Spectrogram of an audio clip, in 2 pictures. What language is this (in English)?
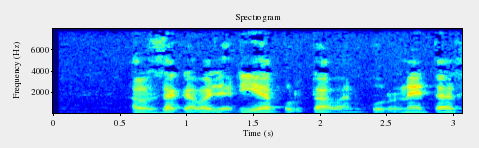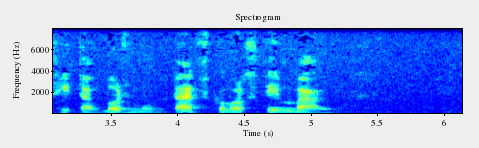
Catalan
